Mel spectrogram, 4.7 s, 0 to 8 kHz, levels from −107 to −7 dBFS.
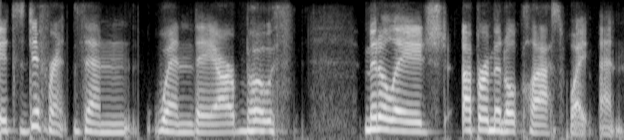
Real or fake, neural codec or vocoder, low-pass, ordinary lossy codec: real; none; 7.2 kHz; Opus, 16 kbps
